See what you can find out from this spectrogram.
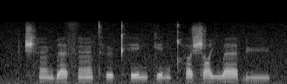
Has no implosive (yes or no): no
